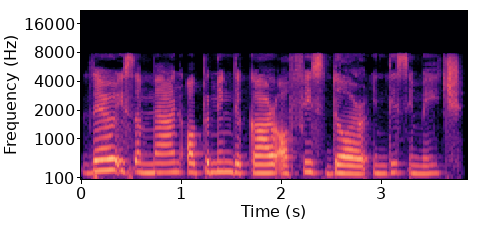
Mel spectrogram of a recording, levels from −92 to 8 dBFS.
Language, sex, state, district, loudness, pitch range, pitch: English, female, Nagaland, Kohima, -16 LUFS, 195-230 Hz, 215 Hz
